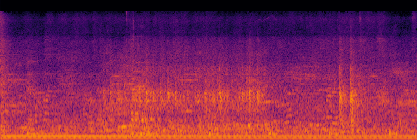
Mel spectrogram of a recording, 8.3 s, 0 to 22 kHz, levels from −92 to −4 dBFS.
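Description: A recording of sounds with mains hum running through the whole thing: a steady 60 Hz tone sitting roughly as loud as the sound itself. It's almost certainly a ground loop or a nearby transformer leaking the power line into the signal.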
